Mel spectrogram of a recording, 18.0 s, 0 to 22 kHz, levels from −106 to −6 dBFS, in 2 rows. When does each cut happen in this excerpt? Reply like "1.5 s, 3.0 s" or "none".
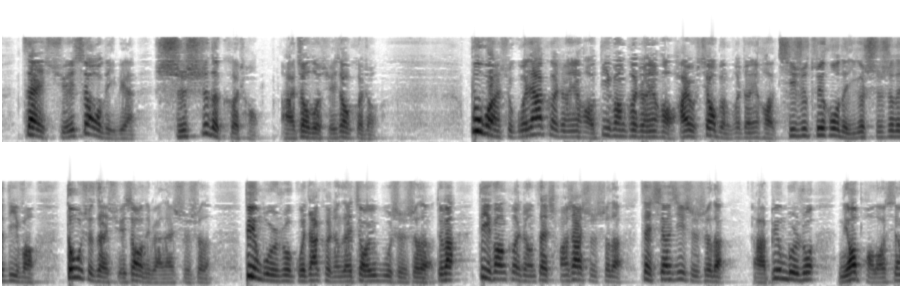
16.6 s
